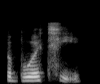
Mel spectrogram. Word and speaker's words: bobotie: And then also the curry mince I make, it is actually a Cape Malay mince, and it's called, and I will spell it for you, B-O-B-O-T-I-E, babooti.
